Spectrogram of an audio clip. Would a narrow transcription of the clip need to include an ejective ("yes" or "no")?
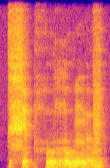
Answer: no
